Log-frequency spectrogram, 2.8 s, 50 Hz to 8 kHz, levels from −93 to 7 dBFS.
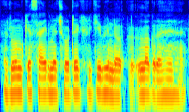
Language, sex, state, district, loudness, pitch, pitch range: Hindi, male, Jharkhand, Garhwa, -17 LUFS, 115 Hz, 115-120 Hz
